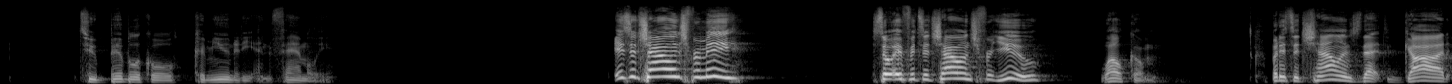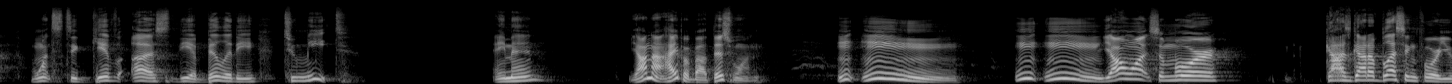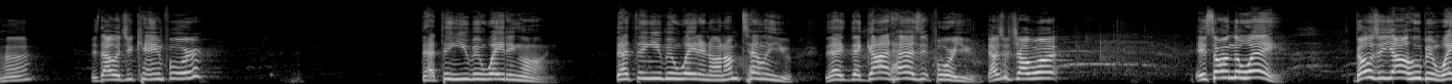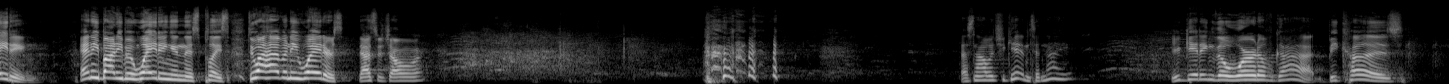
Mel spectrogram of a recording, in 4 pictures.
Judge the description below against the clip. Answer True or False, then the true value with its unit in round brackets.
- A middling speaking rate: False (130 wpm)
